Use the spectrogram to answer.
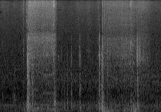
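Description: Car power windows whirring as their motors run twice, each movement starting with a clunk and continuing as a steady mechanical hum, fairly quiet with no speech.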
